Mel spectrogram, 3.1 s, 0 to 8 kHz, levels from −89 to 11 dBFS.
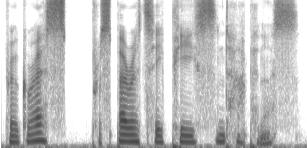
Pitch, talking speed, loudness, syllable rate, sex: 130 Hz, 100 wpm, -23 LUFS, 4.6 syllables/s, male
